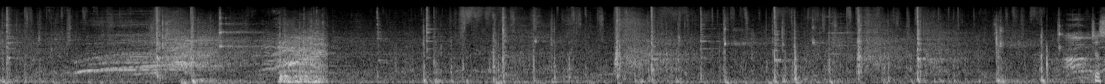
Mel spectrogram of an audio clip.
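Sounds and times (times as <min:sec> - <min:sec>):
racket hitting shuttlecock: 0:00.0 - 0:00.6, 0:01.5 - 0:02.2, 0:02.9 - 0:10.6
shoes squeaking on court: 0:02.1 - 0:11.0.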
